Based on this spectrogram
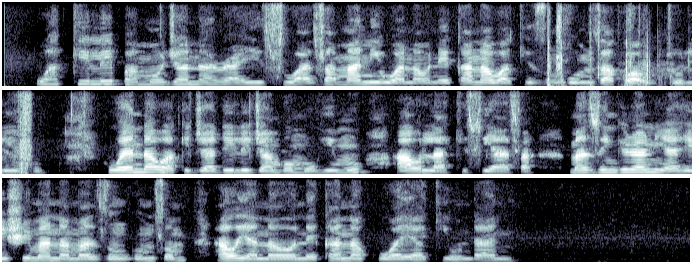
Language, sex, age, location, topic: Swahili, female, 18-24, Nakuru, government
